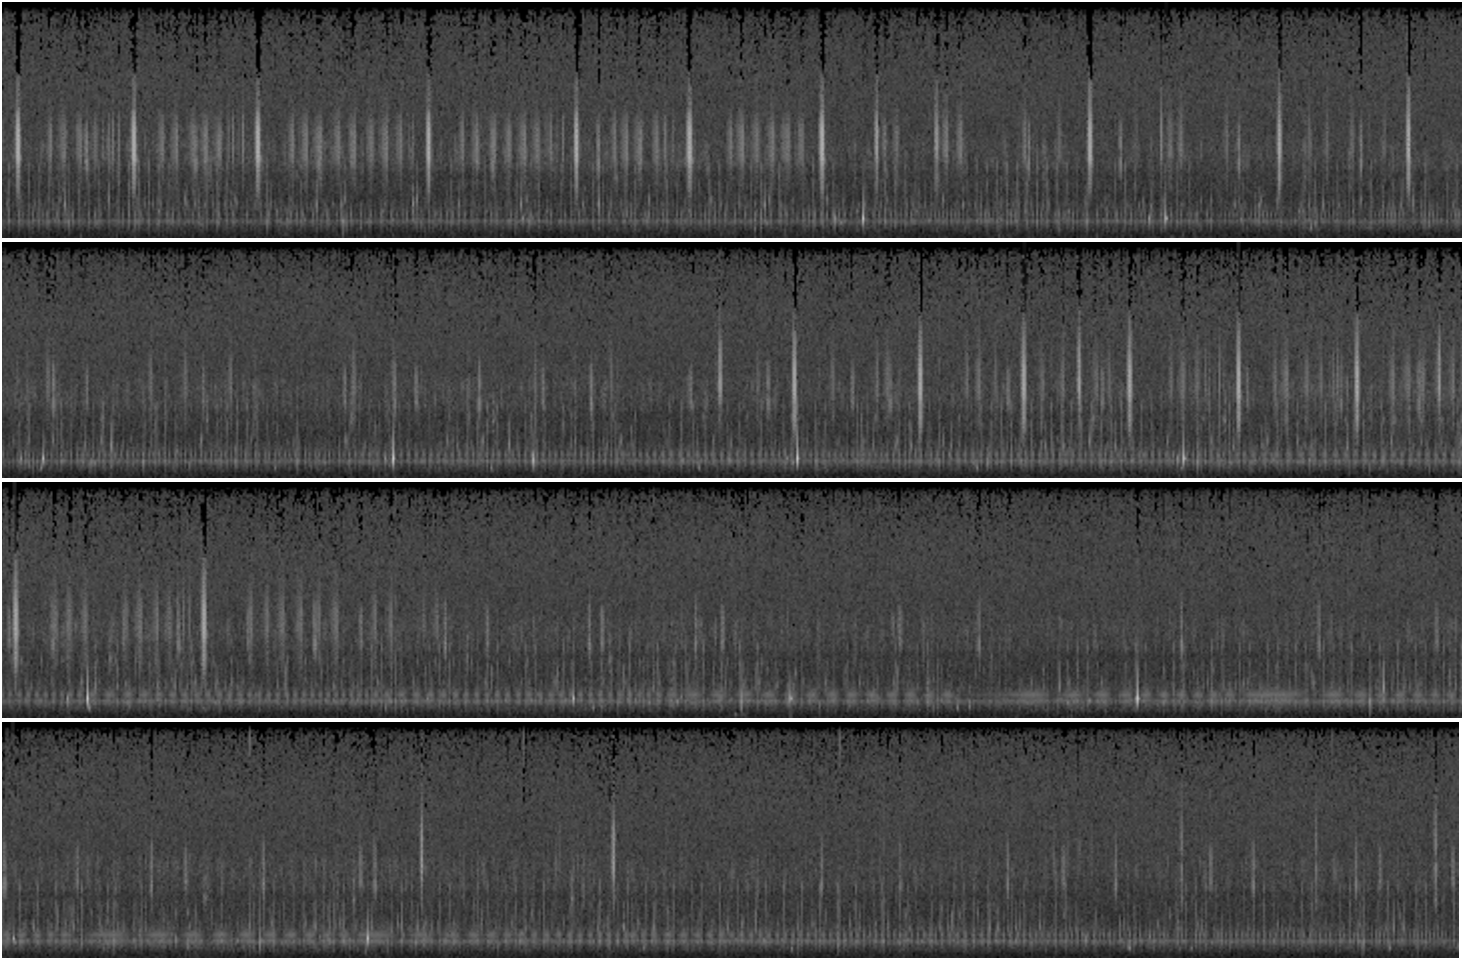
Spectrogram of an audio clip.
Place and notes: Elgar Rd S, Reading, UK - lagoa dos Mansos
hidrophone recording at Lagoa dos Mansos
